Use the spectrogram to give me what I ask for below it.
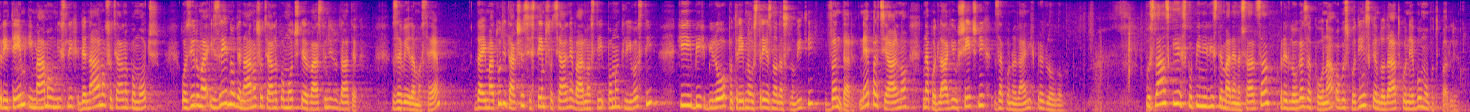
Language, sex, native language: Slovenian, female, Slovenian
